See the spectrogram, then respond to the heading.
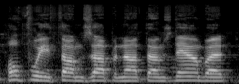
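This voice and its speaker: A man's voice: high voice, flat delivery, moderate pace, sharp tone. A man hosting a live fight companion stream, chatting casually and reading viewer comments aloud.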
